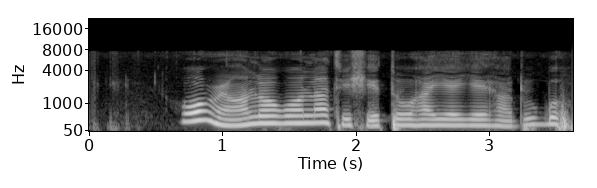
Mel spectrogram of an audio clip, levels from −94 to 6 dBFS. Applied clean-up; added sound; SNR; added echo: none; none; none; none.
